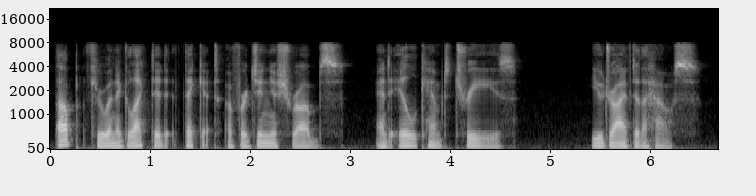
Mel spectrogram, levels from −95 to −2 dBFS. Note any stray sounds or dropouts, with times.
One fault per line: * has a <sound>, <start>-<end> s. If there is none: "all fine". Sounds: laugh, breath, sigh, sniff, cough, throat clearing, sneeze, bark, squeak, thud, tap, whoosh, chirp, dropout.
all fine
